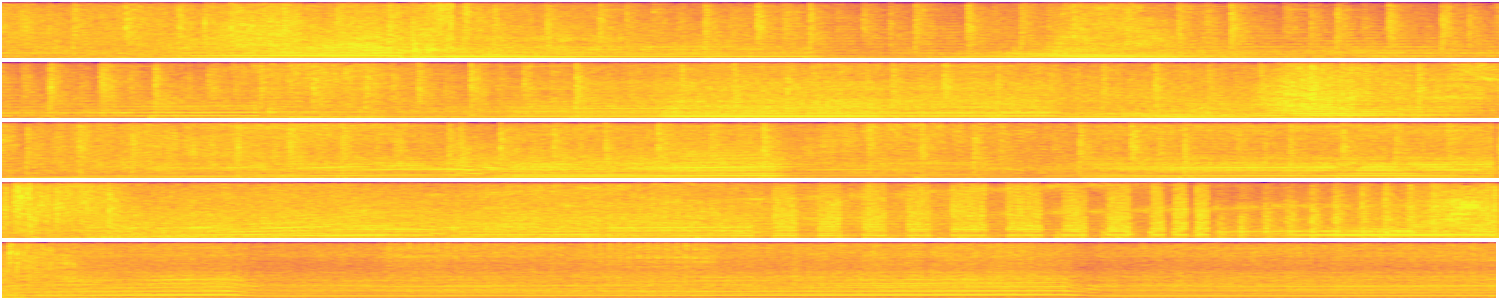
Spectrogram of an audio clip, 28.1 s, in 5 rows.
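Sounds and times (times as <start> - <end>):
car engine revving through gears: 0.0 - 28.0.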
